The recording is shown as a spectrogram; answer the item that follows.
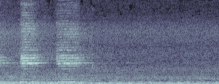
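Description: Two short, high-pitched horn toots in quick succession within the first second, over a steady low hum.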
